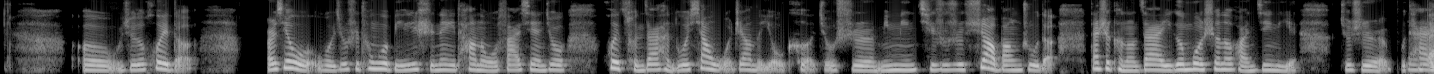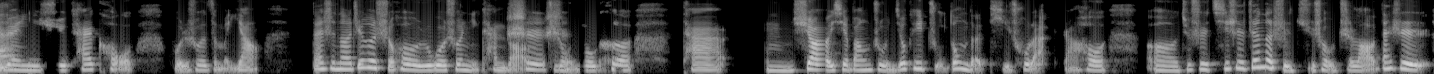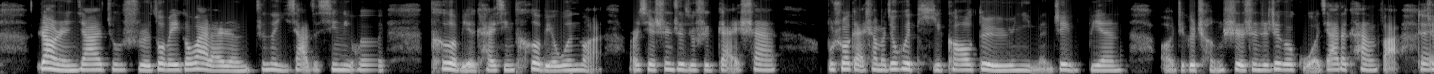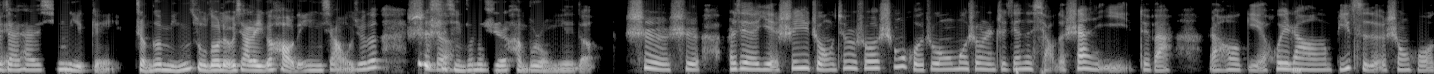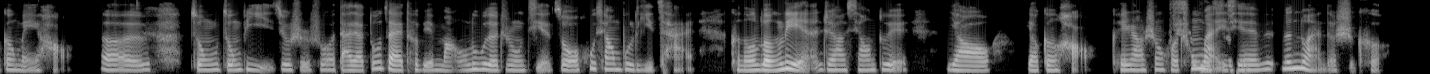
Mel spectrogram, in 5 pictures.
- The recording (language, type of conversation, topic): Chinese, podcast, 在旅行中，你有没有遇到过陌生人伸出援手的经历？
- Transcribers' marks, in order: tapping; other background noise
